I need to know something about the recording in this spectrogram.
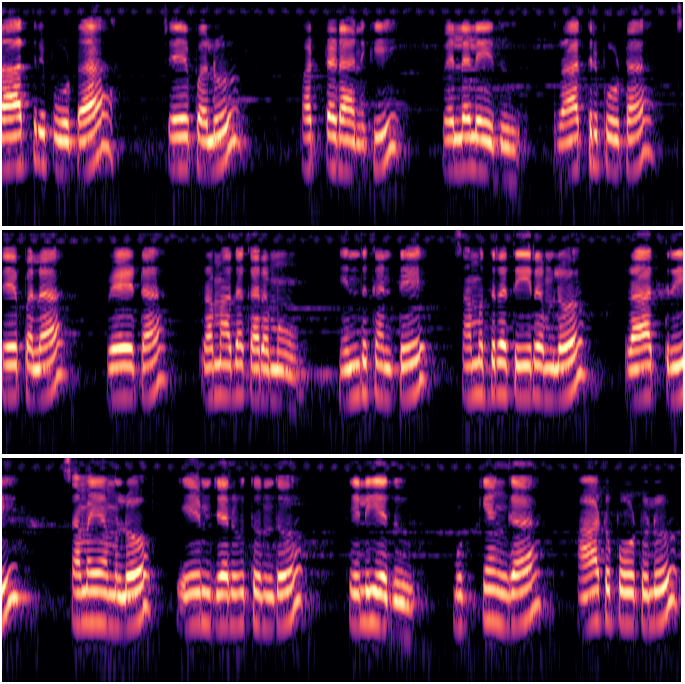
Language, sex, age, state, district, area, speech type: Telugu, female, 45-60, Telangana, Peddapalli, rural, spontaneous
